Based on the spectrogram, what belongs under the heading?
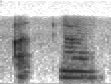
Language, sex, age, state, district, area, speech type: Urdu, female, 18-30, Bihar, Saharsa, rural, conversation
